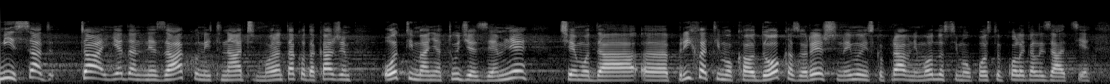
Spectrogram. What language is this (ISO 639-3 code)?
srp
